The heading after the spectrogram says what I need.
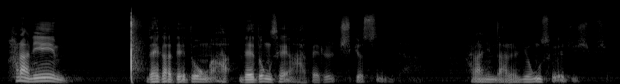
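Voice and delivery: soft, humble admission of guilt; subdued repentant prayer; penitent confession. Acted. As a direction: confess quietly and ask for mercy. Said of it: "회개하고 돌이키고 돌아와야죠".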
